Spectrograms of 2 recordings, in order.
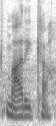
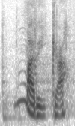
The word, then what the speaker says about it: Marika: And Marika or Marika? How do you say? Marika.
